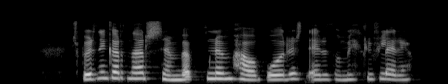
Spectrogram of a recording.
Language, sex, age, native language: Icelandic, female, 20-29, Icelandic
